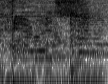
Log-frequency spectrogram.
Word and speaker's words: Harris: Word salad Harris. – Oh, yeah. – It rhymes with embarrass.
